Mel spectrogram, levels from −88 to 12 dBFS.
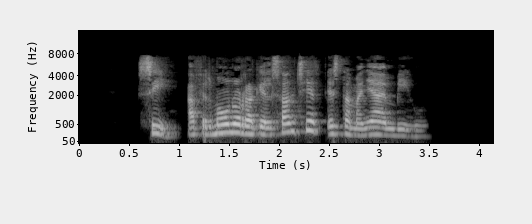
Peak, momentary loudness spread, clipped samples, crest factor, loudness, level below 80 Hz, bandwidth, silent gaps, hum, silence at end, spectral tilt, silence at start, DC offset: -6 dBFS; 9 LU; under 0.1%; 18 dB; -21 LUFS; -66 dBFS; 8 kHz; 1.04-1.08 s; none; 0.7 s; -3 dB/octave; 0.6 s; under 0.1%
